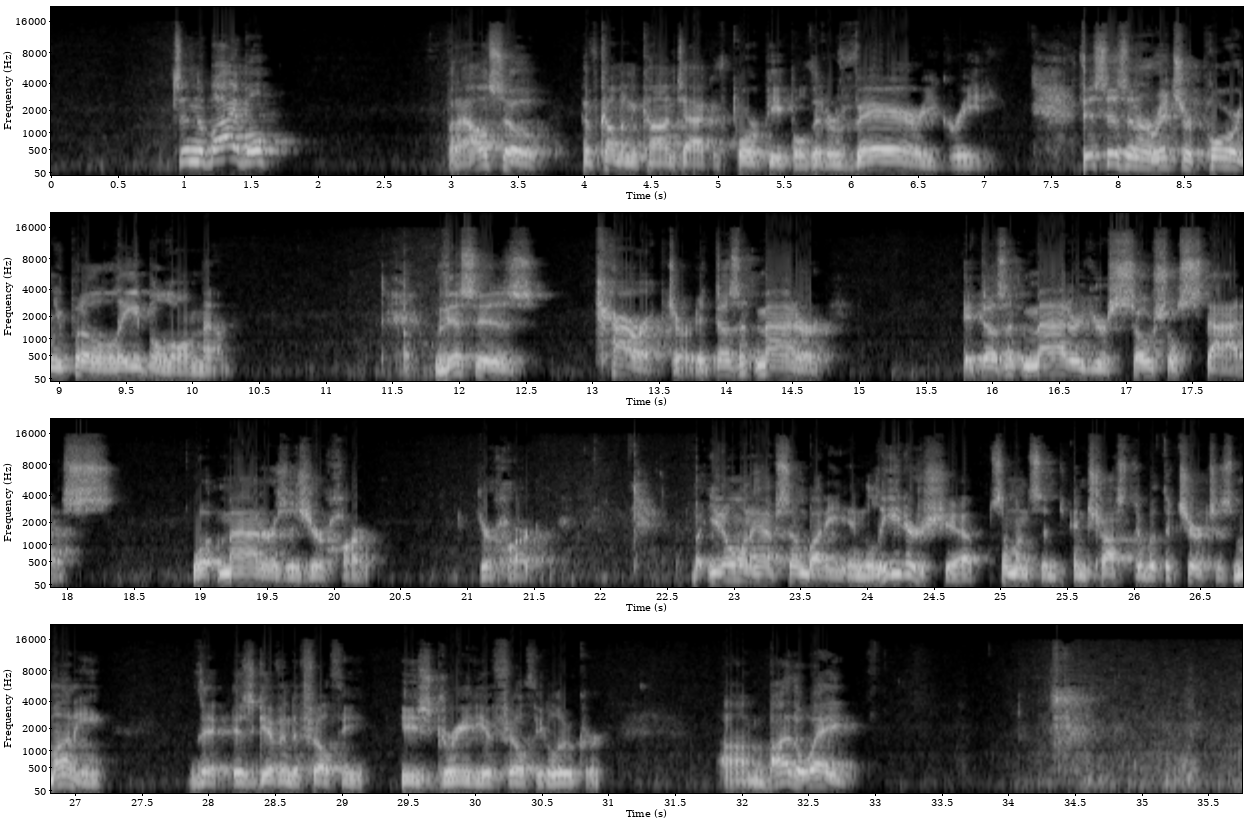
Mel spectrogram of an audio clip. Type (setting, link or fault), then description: setting, large echoing room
